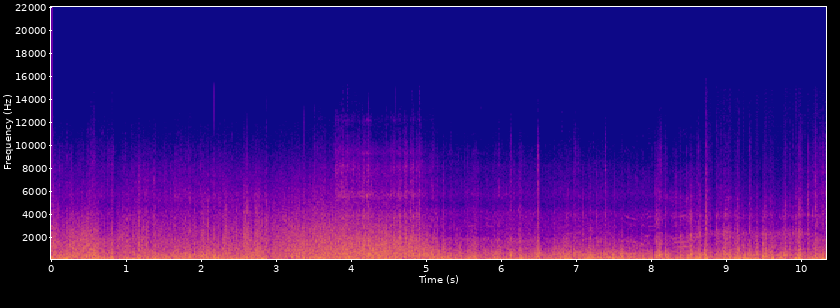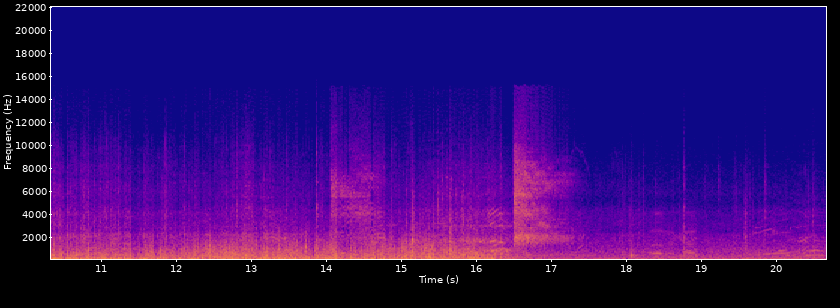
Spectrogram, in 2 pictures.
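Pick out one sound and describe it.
A roller coaster train rumbles and clatters loudly along a wooden track.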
